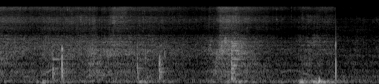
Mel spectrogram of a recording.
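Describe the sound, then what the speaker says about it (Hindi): Marinated chicken frying lightly in oil in a pan, a soft sizzle with a few scattered clinks and scrapes of stirring, fairly quiet and close. "मैरिनेट किया हुआ चिकन ऐड करेंगे। चिकन को भी हल्का सा फ्राई कर लेंगे।"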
